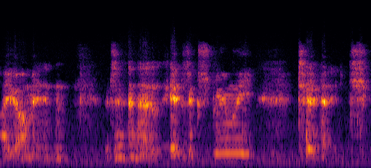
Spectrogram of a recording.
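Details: Stuttering in a person speaking before treatment in a stuttering program; he later describes his stutter at that time as severe.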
